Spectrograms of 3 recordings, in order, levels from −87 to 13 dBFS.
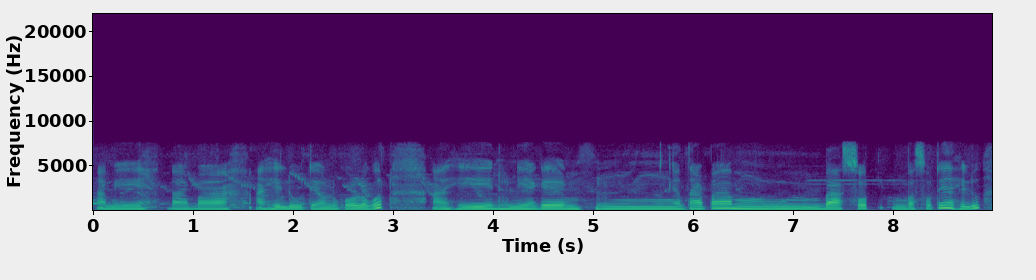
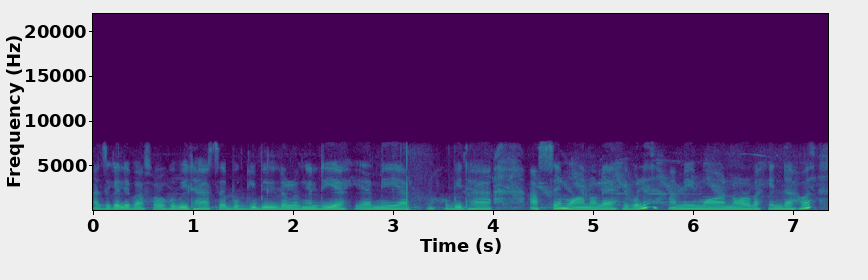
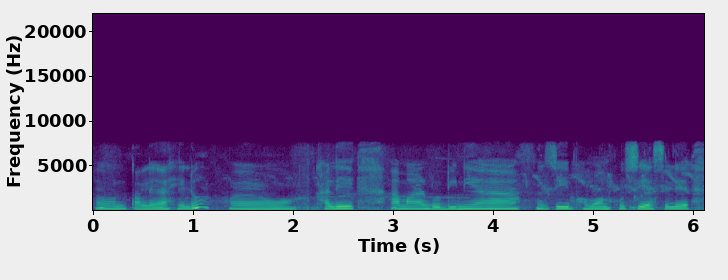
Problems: none marked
